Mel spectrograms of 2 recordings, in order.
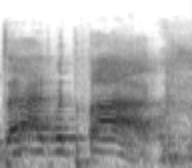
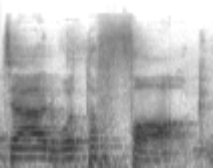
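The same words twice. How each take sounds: First: Put-on high, squeaky little-kid voice; child's high-pitched protest; eight-year-old self. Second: Said in the usual way. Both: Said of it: "Me, me at eight years old".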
